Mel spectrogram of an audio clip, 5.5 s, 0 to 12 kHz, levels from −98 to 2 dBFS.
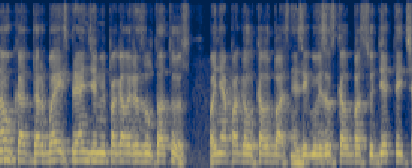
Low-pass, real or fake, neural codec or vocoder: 10.8 kHz; real; none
